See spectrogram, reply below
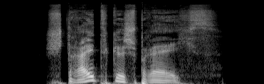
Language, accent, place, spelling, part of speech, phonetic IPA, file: German, Germany, Berlin, Streitgesprächs, noun, [ˈʃtʁaɪ̯tɡəˌʃpʁɛːçs], De-Streitgesprächs.ogg
- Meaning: genitive singular of Streitgespräch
